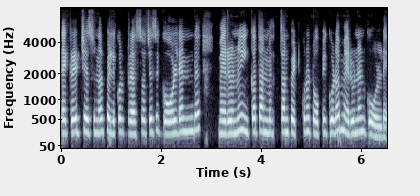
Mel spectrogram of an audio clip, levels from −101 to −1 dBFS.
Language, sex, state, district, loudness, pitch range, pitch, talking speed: Telugu, female, Andhra Pradesh, Visakhapatnam, -14 LUFS, 235-265 Hz, 250 Hz, 145 wpm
